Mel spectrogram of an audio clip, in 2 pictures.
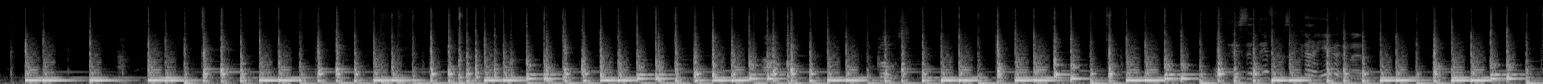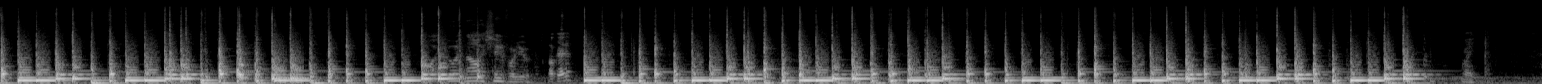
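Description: Congas played by two players in an interlocking rumba Colombia pattern: rapid slaps and muted touches with open tones ringing at two pitches, repeating steadily. The playing breaks off briefly about two-thirds of the way through, then picks up again.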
